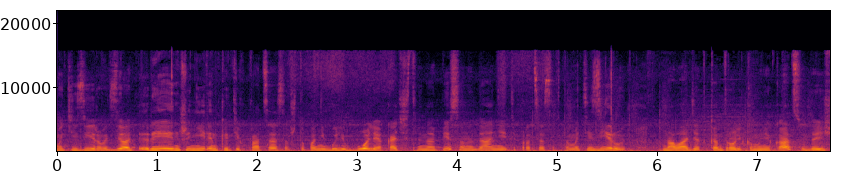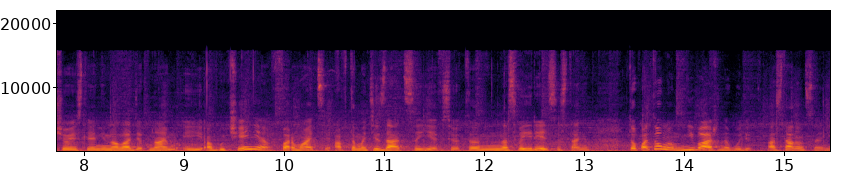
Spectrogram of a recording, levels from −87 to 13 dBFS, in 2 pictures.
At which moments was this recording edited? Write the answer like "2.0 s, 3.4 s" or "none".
0.8 s, 5.9 s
